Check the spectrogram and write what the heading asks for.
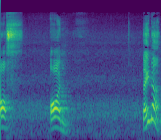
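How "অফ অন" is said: অফ and অন with a clear rounded o vowel, not আফ আন; careful teacher demo of অফ and অন; correct vowel demo. Shown as a demonstration. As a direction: say অফ, অন with a rounded o sound. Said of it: "আমরা আফ আন বলি না".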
